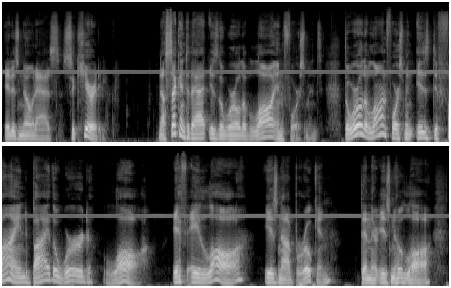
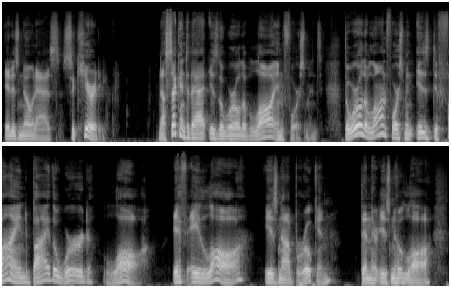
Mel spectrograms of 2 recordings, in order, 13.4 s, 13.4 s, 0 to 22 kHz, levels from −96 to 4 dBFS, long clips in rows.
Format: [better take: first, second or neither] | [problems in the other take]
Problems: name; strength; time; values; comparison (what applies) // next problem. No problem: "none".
second | high-pitched whine; faint; throughout; 3 kHz, 25 dB below the speech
